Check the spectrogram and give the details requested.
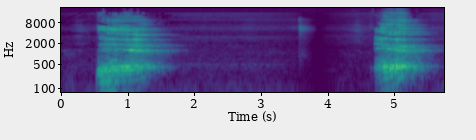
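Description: Two loud, long, voiced belches separated by a few seconds of quiet; ordinary burping (eructation), air brought up from the stomach.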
